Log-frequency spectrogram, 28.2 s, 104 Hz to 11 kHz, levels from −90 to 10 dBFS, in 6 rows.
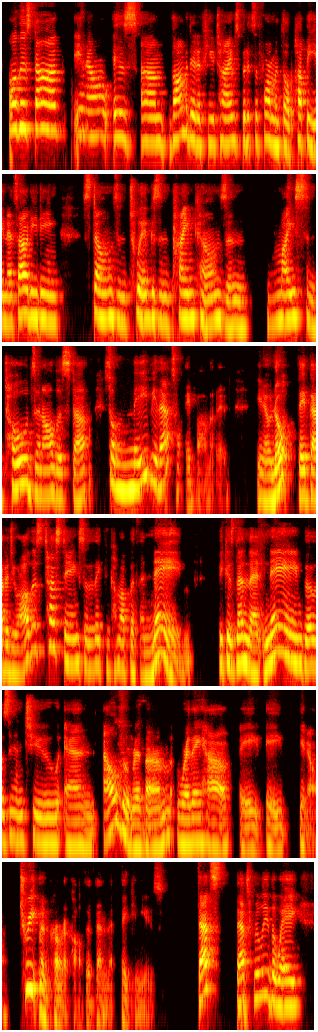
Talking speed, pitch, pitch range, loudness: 185 wpm, 200 Hz, 170-230 Hz, -20 LUFS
